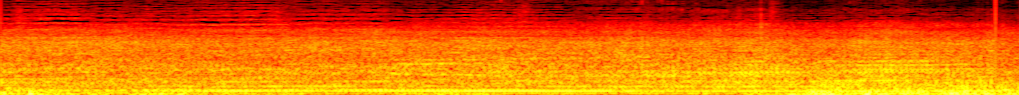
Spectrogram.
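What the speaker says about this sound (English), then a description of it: "Following David and Paul, albeit not hotly, was Richard Lake in his beautiful Fraser Nash Le Mans Mark II" A vintage Frazer Nash Le Mans Mark II racing car passes at a circuit race meeting, its engine a loud, sustained roar over steady background noise throughout.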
